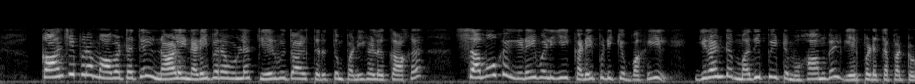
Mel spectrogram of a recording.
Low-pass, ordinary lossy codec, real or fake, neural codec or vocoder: 5.4 kHz; none; real; none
